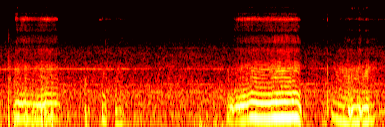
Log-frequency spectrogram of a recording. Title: Oreo was snoring so funny 😂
